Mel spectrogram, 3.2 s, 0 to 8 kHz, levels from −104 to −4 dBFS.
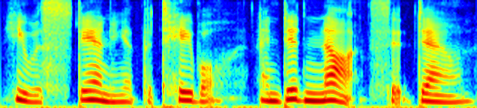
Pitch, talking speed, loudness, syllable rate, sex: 210 Hz, 205 wpm, -16 LUFS, 4.5 syllables/s, female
